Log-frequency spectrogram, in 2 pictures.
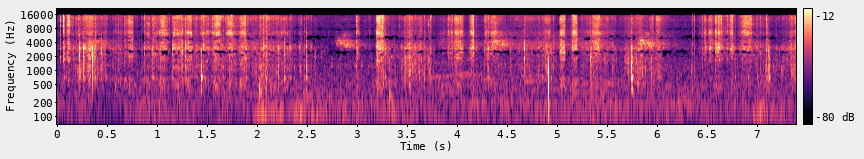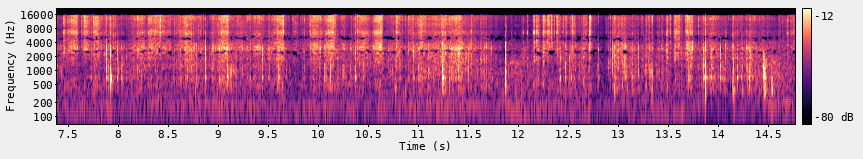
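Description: A solid, compacted ball of red sand held in the palm is shaved and scraped with a metal knife, sending dust falling. Dense, dry crackling and gritty scraping run steadily throughout, packed with sharp, bright ticks that die away almost instantly.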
